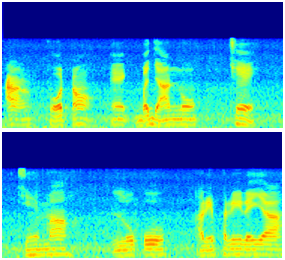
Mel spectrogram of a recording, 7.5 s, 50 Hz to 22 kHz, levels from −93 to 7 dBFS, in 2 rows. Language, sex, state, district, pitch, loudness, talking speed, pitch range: Gujarati, male, Gujarat, Gandhinagar, 130 Hz, -21 LUFS, 80 wpm, 125-130 Hz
